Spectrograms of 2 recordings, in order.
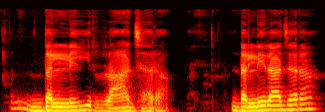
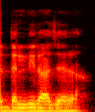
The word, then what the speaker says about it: दल्ली राजहरा: तो सबसे पहले लौह अयस्क प्राप्ति स्थल का नाम हम लेंगे, वो है दल्ली राजहरा या दल्ली राजहरा, उच्चारण का भेद है, एक ही बात है।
